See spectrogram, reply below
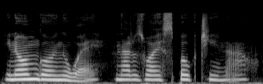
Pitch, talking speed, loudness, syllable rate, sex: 210 Hz, 320 wpm, -17 LUFS, 6.8 syllables/s, female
